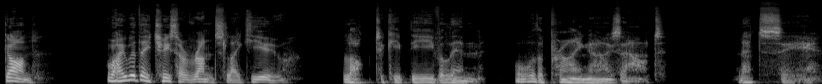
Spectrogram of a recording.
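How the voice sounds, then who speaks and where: An actor playing a haughty, self-assured adventurer in a fantasy video game, with a measured, dramatic and superior delivery. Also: male voice, deep voice, animated, husky, no echo, studio quality, exaggerated voice. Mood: composed, superior, then muttering, musing. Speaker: voice actor of a player character. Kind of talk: scripted video game character lines and narration.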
